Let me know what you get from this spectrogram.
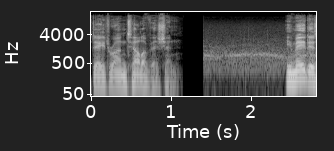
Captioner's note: wind howling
